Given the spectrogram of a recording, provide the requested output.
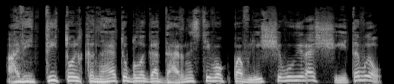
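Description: A man's voice: medium pitch, expressive, quick pace, no echo, studio quality, voice pushed up, natural voice. A man doing a fiery scolding noblewoman. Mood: indignant scolding. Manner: scolding outbursts, exclamations.

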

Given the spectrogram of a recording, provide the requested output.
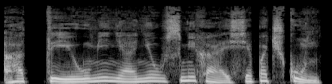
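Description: A man's voice: mid-range voice, lively intonation, measured pace, darkish tone, no echo, pitched above the performer's own voice, close to an everyday voice. An indignant older noblewoman, voiced by a man lashes out in scolding bursts. The voice sits well above his own, and the recording is dry and close. It is storybook reading, not a full stage performance. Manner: scolding outbursts, exclamations.

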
